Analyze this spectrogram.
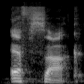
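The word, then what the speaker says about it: FSOC: called the financial stability oversight council pronounced f sock for short the idea behind f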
